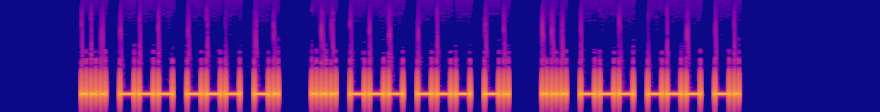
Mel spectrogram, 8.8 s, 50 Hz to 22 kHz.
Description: Morse code, heard as a keyed tone, about 25 wpm, 700 Hz. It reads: SOON SOON SOON
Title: Top 500 Words Repeated 25wpm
